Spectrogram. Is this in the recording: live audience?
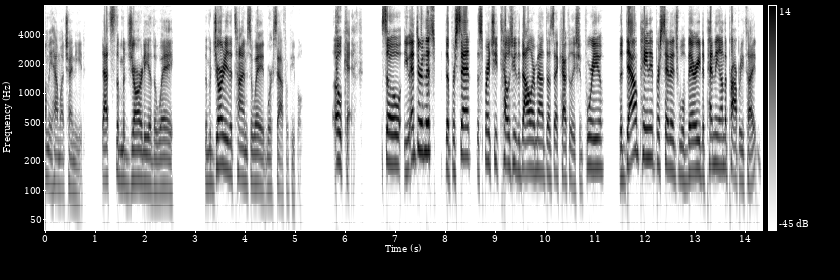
yes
